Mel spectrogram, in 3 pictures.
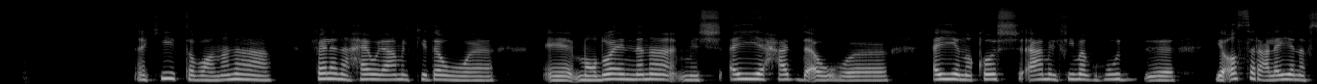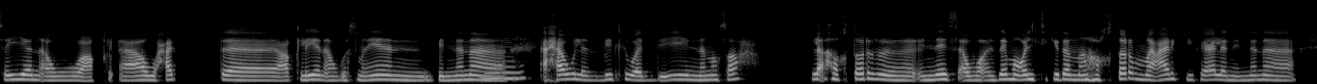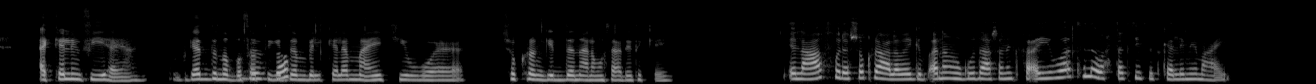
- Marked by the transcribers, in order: tapping; other background noise
- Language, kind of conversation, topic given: Arabic, advice, إزاي بتتعامَل مع خوفك من الرفض لما بتقول رأي مختلف؟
